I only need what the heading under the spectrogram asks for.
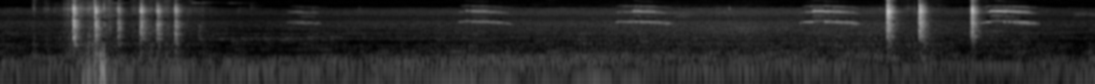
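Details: White-rumped shama chicks being fed by a parent at the nest give thin, high, down-slurred squeaks about every second or so. Sharp clicks and rustling bursts break in, with a low rumble underneath.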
